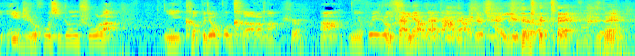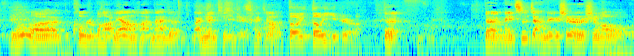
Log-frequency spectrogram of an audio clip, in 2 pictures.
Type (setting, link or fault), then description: fault, background noise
